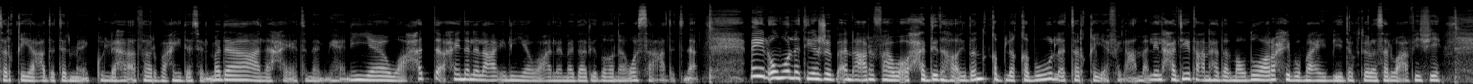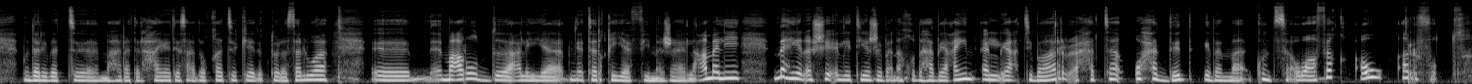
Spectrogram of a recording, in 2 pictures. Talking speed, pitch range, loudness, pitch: 145 wpm, 185-225 Hz, -19 LUFS, 195 Hz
